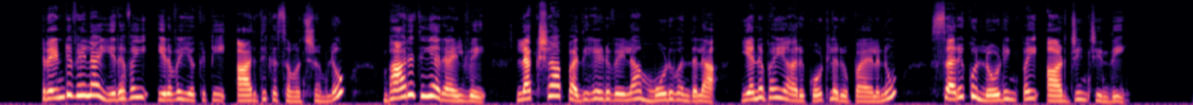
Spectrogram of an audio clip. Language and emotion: Telugu, neutral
